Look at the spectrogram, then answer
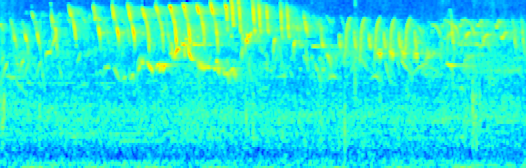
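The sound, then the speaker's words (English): A Tennessee warbler sings rapid, high-pitched chips and trills in fast bursts across the whole stretch, set against a steady outdoor hiss with other faint bird calls around it. “Coming up on the Tennessee warbler again.”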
